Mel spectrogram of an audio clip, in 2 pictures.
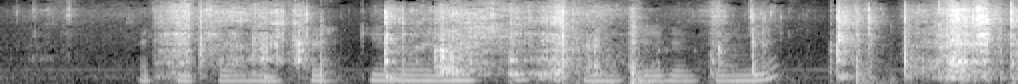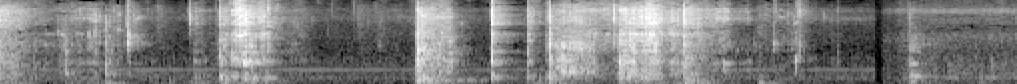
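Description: A metal spoon stirring and scraping against the inside of a steel cooking pot of mutton chops in a yogurt and tomato masala, with repeated clinks and scrapes in bursts.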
